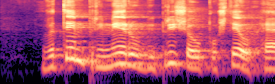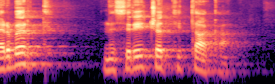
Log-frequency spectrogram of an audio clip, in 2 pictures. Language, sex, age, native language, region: Slovenian, male, 50-59, Slovenian, Savinja region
